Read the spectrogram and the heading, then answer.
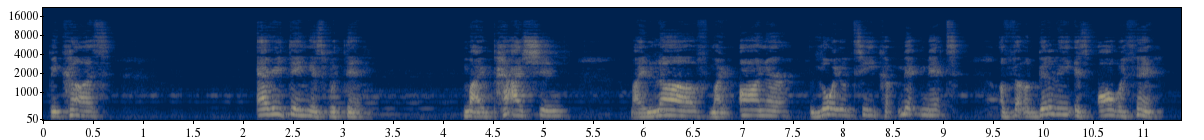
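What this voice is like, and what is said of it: Shaking, emotional voice. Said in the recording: “I know you hear my voice is shaking”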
